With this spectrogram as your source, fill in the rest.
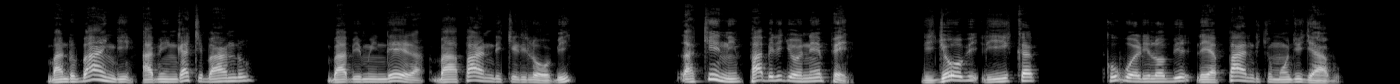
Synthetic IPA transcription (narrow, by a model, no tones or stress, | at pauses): bandubaŋɡiabiŋɡatibandu | babimwindɛlabaːpandikililɔbi | lakinipabiliɟɔnɛpɛ | liɟɔbiliika | kubualilɔbilɛjapandikimɔɟuɟa̰bu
